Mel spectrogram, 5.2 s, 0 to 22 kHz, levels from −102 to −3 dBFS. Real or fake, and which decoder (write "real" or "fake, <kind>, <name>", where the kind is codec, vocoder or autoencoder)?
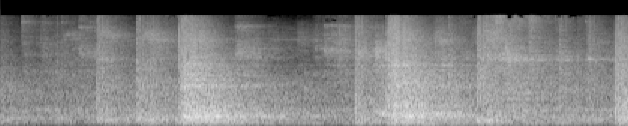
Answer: real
